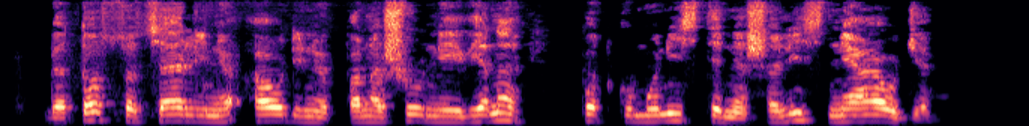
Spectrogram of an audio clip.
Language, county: Lithuanian, Klaipėda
